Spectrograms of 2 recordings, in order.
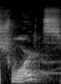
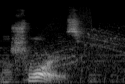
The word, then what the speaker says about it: Schwarz: And I keep saying GHS Schwartz, but it's not Schwartz, it's Schwarz. There's no T at the end.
